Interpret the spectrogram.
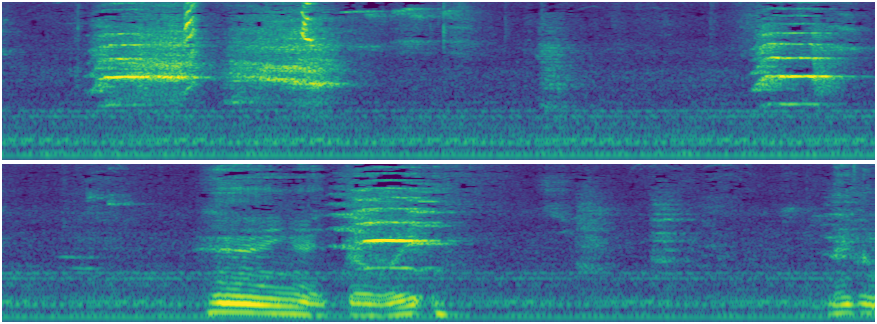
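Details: Raspy, wheezy squawks in short bursts every second or two from a hand-raised young blue-eyed cockatoo, apparently a chick about two days old gaping for food, with a person speaking softly in between.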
